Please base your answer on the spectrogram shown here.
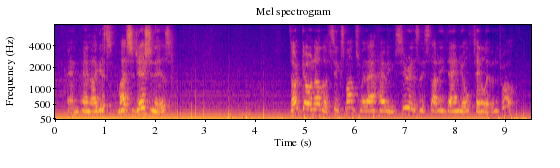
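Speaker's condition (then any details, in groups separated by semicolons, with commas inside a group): No condition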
